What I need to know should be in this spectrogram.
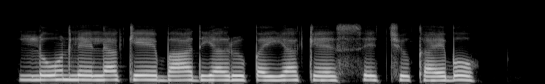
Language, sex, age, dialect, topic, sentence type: Maithili, female, 41-45, Angika, banking, question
